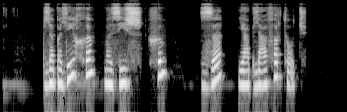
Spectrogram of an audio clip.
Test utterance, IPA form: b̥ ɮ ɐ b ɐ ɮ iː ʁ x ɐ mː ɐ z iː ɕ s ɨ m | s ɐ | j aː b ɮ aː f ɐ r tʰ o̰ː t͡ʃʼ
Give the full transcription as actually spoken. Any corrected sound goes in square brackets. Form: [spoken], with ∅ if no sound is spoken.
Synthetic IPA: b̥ ɮ ɐ b ɐ ɮ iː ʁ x ɐ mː ɐ z iː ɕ [x] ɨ m | [z] ɐ | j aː b ɮ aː f ɐ r tʰ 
